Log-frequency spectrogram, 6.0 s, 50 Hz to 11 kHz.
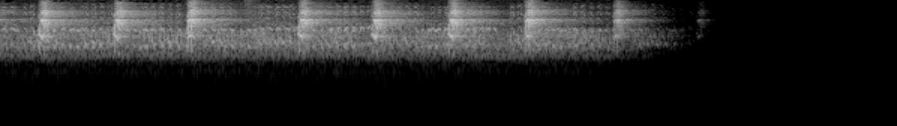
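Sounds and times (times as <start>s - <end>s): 
great spotted woodpecker kik calls: 0.0s - 4.6s.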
